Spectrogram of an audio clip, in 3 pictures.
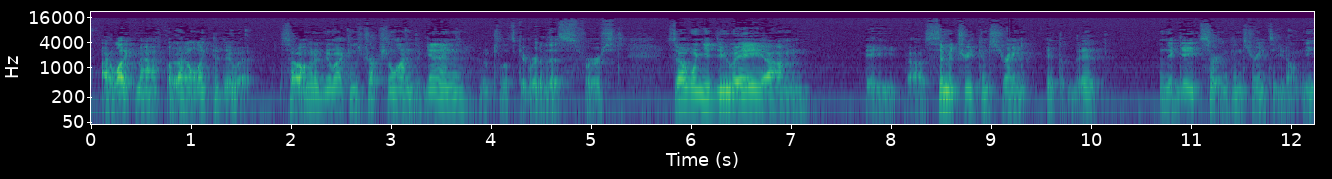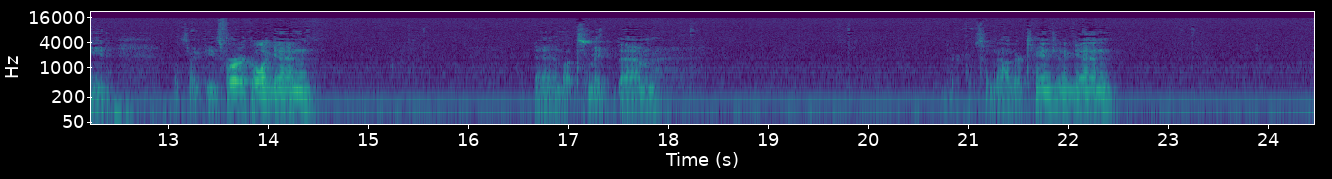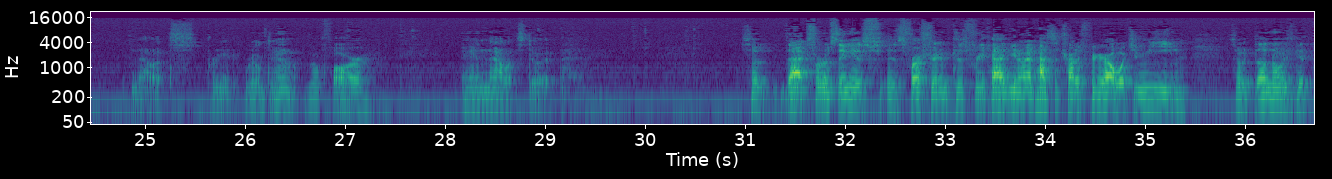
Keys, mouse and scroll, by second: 0.8 click, 1.4 click, 2.4 click, 3.0 click, 3.6 right click, 4.5 click, 9.9 Delete, 11.9 click, 13.1 click, 14.3 click, 15.4 click, 17.2 click, 18.1 click, 19.7 click, 21.0 click, 22.1 click, 23.1 click, 24.9-26.4 drag, 26.9 click, 27.5 click, 28.8 click, 29.9 click, 30.4 click, 31.4 click, 32.4 click, 35.1 click.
